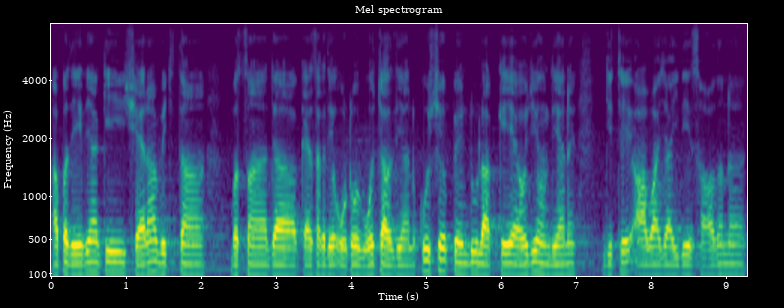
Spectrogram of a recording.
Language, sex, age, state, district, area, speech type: Punjabi, male, 18-30, Punjab, Shaheed Bhagat Singh Nagar, rural, spontaneous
